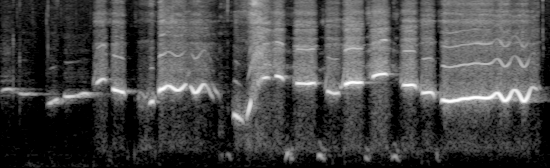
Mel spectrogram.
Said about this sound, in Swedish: Men eh, kan du fortfarande vissla? Vissla, ja. Ja.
